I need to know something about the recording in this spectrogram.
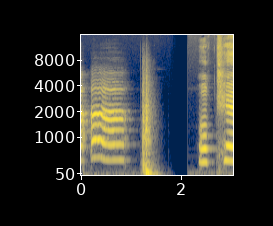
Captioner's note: door Slam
